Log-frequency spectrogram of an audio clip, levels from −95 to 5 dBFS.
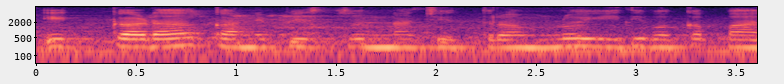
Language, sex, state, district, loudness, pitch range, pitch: Telugu, female, Andhra Pradesh, Sri Satya Sai, -17 LUFS, 210-225 Hz, 220 Hz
